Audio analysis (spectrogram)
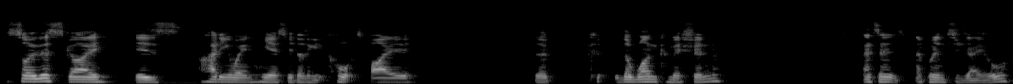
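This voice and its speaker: A woman with a husky voice giving casual, offhand let's play commentary in a low-key way. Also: fairly even intonation, measured pace, pauses often. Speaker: gaming YouTuber. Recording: dull home mic over game music.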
